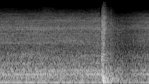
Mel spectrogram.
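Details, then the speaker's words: 1982 Ford F150 idling. A thin, constant buzz rides over the idle with one brief knock; the source of the buzz is unknown. "there's something buzzing hear that buzzing i hear something buzzing i don't know what that is"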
